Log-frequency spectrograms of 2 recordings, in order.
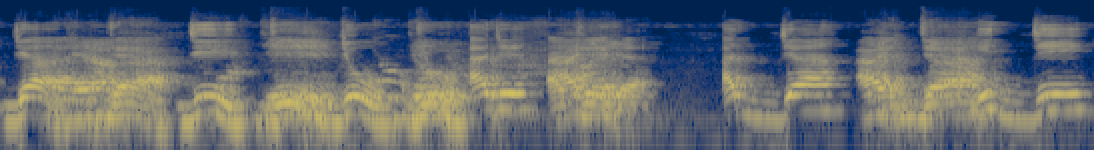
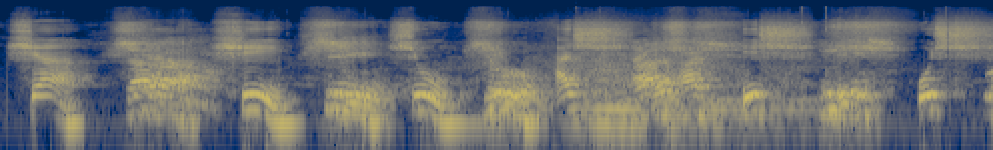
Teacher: Nah itu tiga huruf itu keluar dari tengah lidah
